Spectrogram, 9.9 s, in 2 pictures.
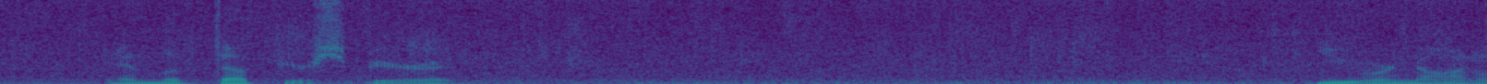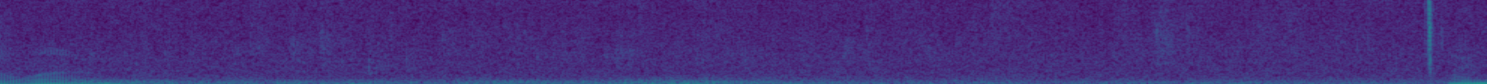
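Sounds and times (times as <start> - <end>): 
steady dense rainfall: 0.0 - 9.9
speech: 0.4 - 1.7, 4.4 - 5.6, 9.8 - 9.9
low thunder rumble: 2.2 - 8.2.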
